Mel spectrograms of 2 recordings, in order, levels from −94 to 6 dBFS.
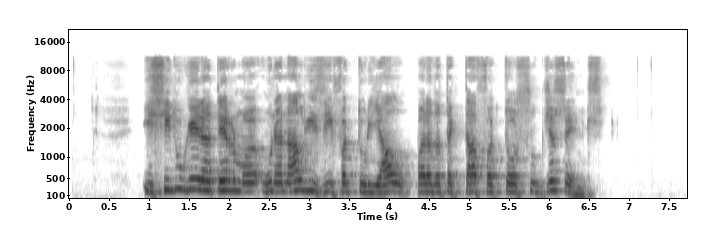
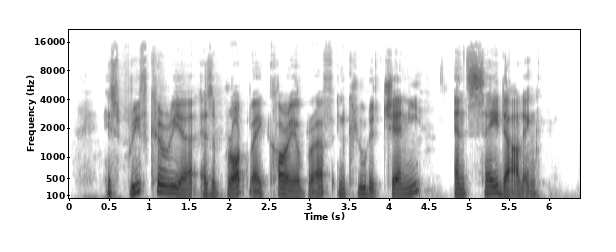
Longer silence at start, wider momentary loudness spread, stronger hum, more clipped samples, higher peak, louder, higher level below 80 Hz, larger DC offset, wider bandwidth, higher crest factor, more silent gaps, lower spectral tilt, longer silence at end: first, 0.95 s vs 0.45 s; about the same, 10 LU vs 11 LU; neither; neither; about the same, -4 dBFS vs -2 dBFS; about the same, -23 LUFS vs -21 LUFS; second, -72 dBFS vs -50 dBFS; neither; second, 11.5 kHz vs 15 kHz; about the same, 20 dB vs 18 dB; neither; about the same, -4.5 dB/octave vs -5.5 dB/octave; first, 1.1 s vs 0.5 s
